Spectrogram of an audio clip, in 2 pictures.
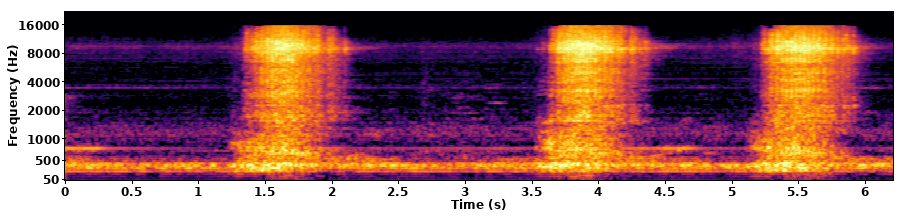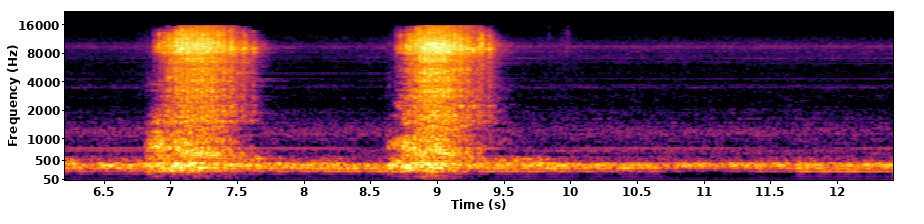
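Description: Industrial straight-stitch sewing machine run in five short bursts, each under a second, stitching pleated fabric strips onto a rug backing, with brief pauses between runs while the pleats are folded. A steady low hum runs underneath.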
